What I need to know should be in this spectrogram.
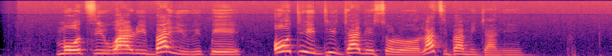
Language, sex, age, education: Yoruba, female, 15-29, tertiary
